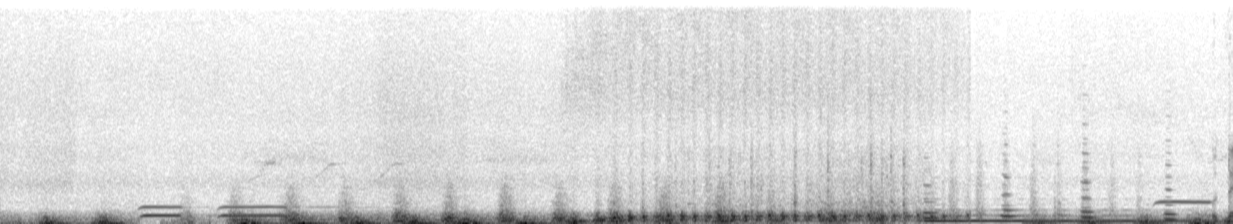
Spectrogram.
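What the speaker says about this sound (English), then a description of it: "Gordon came clanking past, hissing rudely." A steam locomotive named Gordon puffs in a steady, loud rhythm of chuffs, with long whistle tones and a hiss building toward the end, and no voices over it.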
